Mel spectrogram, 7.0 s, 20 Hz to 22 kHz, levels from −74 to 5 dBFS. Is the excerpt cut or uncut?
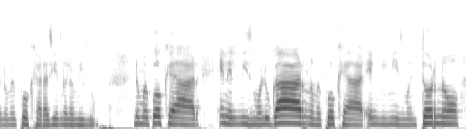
uncut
